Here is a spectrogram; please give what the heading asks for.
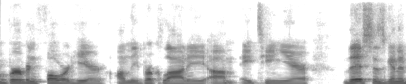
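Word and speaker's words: Bruichladdich: Brooklottich. It looks like Brooklottich, but it's actually pronounced Brooklotti.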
